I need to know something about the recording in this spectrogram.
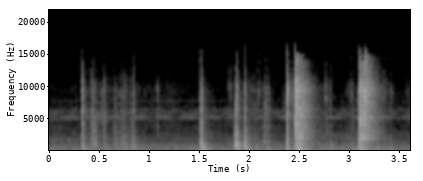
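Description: A keyboard clicks and snaps as it is pressed into a laptop.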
